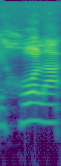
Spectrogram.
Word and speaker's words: hola: that and also that you don't pronounce the h you don't say hola you say hola even though you have to write it this is what they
